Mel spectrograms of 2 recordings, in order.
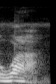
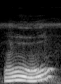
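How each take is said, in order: First: The first syllable has the vowel a. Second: The first syllable has the vowel u. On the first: It means the water used for ablution. "bisa dibaca wa" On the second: It means the act of ablution. "bisa dibaca wu"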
